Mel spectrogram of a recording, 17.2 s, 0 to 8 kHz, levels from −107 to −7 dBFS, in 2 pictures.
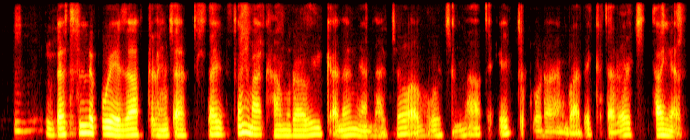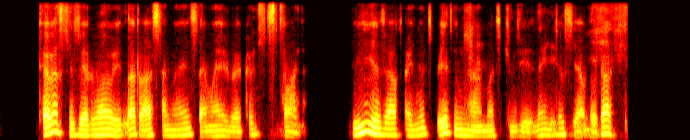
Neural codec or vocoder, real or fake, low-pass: codec, 16 kHz, 2 kbps, FunCodec, trained on Chinese and English, 25 frames a second; fake; 7.2 kHz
